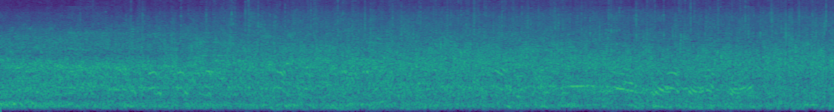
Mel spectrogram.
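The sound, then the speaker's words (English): A large audience claps steadily and loudly for several seconds, the dense applause mixed with bursts of crowd laughter and scattered voices, holding an even level throughout, as the crowd reacts to a joke about weapons of mass destruction not being found. “And the crowd is eating it up.”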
